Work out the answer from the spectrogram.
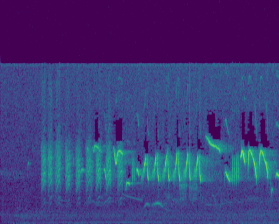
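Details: Eurasian wren song: a rapid, high, buzzy trill that runs into looping warbled phrases and sharp chips. The notes are delivered fast and loud against quiet background hiss.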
